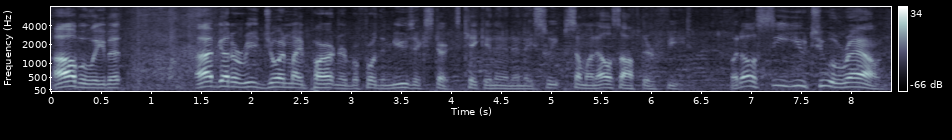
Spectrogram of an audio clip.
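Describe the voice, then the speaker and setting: A man's voice: mid-range voice, animated, moderate pace, fairly bright tone, a little hiss or hum, close to an everyday voice. A man playing a friendly, sociable guy in an audio roleplay, talking in a casual, chummy way. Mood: friendly, upbeat.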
